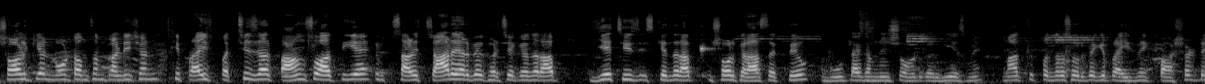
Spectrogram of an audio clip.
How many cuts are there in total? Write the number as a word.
four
